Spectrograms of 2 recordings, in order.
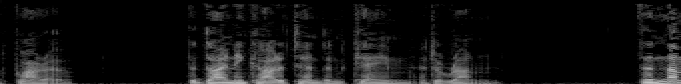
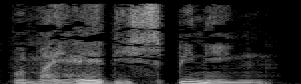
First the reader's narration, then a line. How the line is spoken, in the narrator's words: groaned Monsieur Bouc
